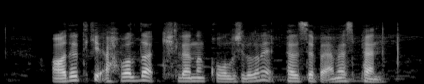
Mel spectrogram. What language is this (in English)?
Uyghur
